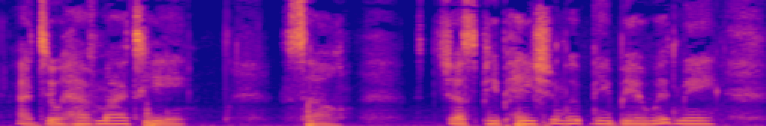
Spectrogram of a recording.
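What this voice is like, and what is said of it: Raspy voice. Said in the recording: “my voice is still raspy.”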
